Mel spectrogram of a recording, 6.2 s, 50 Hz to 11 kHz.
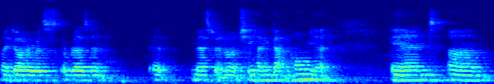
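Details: Retired male pediatrician with ALS diagnosed in late 2021; jaw trembling is neurologic clonus; his wife interprets his speech; dysarthria due to ALS.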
